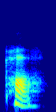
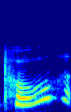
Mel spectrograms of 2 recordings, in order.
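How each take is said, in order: First: The vowel is an open A-like sound. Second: The vowel is a rounded O sound. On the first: The speaker calls it right. "it's not the O sound, but pa" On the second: The speaker calls it wrong. "Instead of saying poo"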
